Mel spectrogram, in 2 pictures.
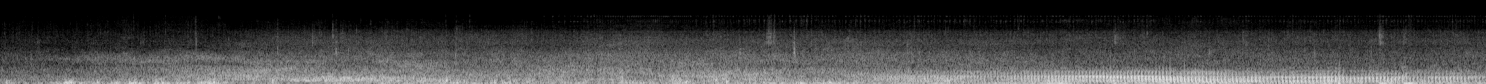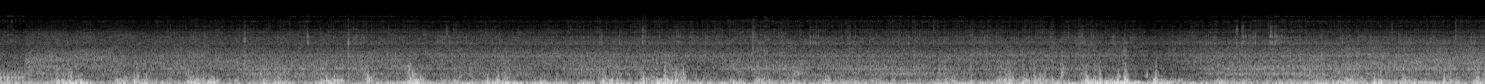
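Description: Wind buffeting the microphone with a low rumble, and a motor passing by, loudest between about eight and fifteen seconds in.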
